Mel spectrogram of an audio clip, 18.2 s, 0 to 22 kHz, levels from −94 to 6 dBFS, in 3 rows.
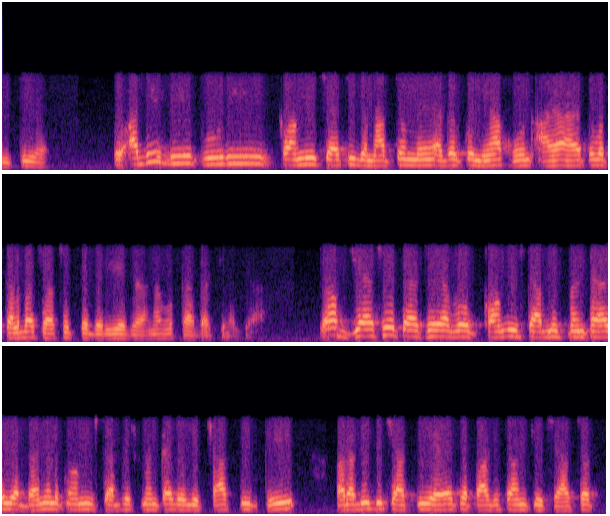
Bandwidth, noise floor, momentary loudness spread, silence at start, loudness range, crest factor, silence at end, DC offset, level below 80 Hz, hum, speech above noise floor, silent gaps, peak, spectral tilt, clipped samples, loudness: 3.9 kHz; -62 dBFS; 7 LU; 0 s; 4 LU; 10 dB; 0.15 s; under 0.1%; -56 dBFS; none; 44 dB; none; -8 dBFS; -13 dB/octave; under 0.1%; -18 LUFS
